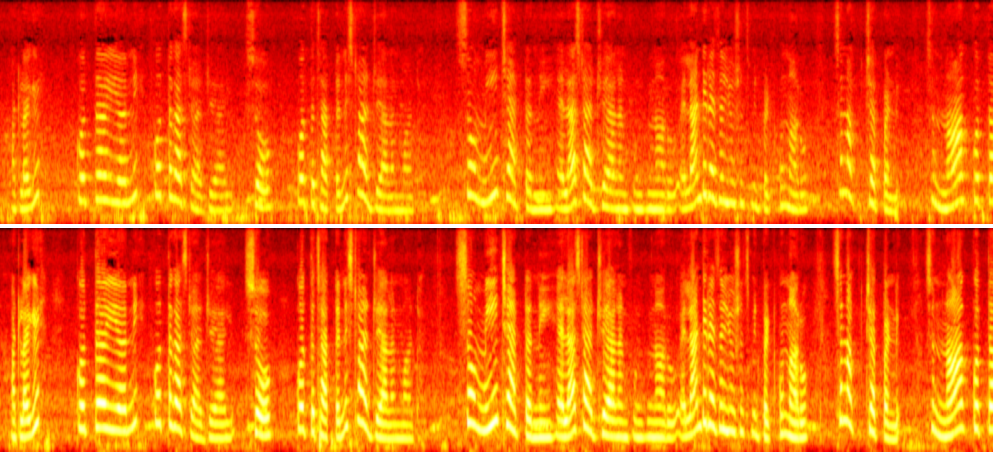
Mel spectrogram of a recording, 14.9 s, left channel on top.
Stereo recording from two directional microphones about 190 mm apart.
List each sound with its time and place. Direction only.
0.2 s a woman's voice: 50° right (ahead or behind)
